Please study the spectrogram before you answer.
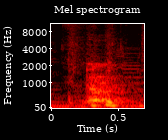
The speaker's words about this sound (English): That's my dog.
